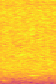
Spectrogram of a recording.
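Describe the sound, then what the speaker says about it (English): Rain falling outdoors, a dense steady hiss of drops with no voices. "We're gonna go out there in the rain."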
